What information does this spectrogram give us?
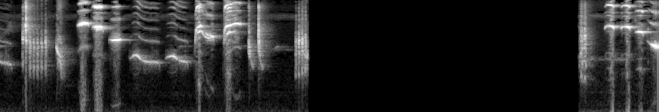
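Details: Male Pacitan mountain white-eye singing in full, varied song. A burst of high chirps and short whistled slurs lasts about three seconds, then near silence, then another quick, sharp twittering burst.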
